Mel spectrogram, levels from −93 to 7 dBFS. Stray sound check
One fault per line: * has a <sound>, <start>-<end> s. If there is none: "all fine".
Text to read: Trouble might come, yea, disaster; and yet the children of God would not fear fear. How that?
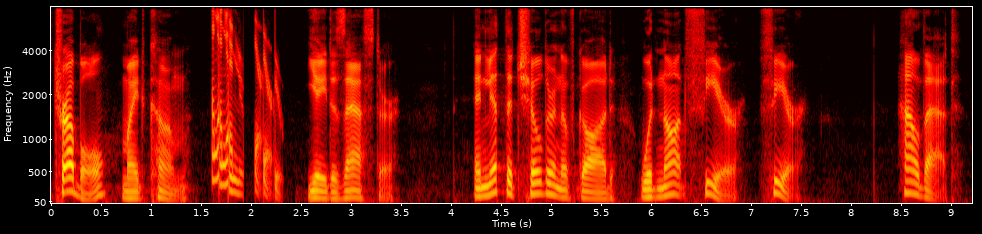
* has a chirp, 1.6-2.3 s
